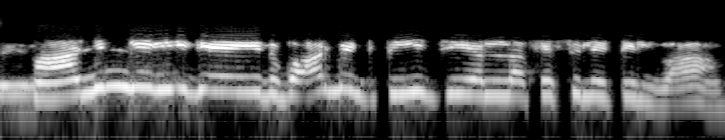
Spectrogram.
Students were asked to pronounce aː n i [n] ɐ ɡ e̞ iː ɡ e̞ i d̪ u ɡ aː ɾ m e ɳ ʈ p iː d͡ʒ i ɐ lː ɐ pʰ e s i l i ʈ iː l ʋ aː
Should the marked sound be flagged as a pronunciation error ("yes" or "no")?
yes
